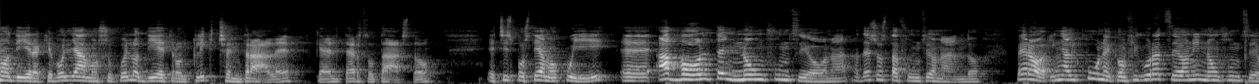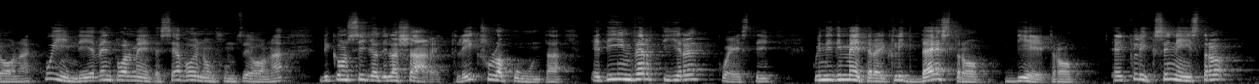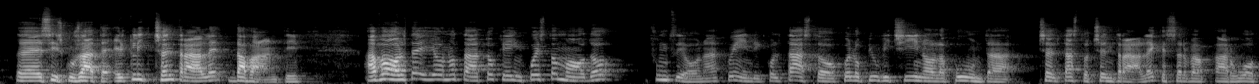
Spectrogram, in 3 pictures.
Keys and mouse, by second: 5.0 click, 5.5 middle click, 8.8 middle click, 10.2 KP_0, 29.2 click, 31.5 middle click, 33.2 middle click, 35.0 middle click, 37.2 middle click.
